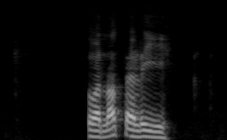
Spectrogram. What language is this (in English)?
Thai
